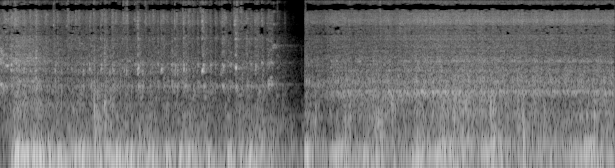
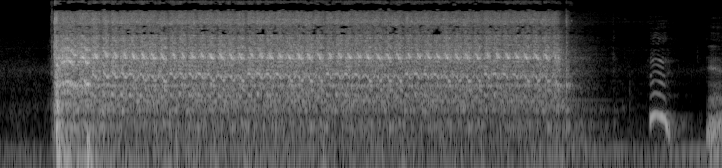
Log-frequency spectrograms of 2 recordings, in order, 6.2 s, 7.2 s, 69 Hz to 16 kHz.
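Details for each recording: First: 1967 Dodge Charger with a newly rebuilt 383 big block V8 and aluminum heads, ignition timing eyeballed and possibly late: lumpy, uneven idle with stumbles and a brief near-stall; misfiring, and the cam timing is off. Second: 1967 Dodge Charger 383 big block V8 cranking after the adjustable rocker arms were adjusted on one side: about five seconds of steady, even cranking with no uneven compression strokes; it sounds more even than before.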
